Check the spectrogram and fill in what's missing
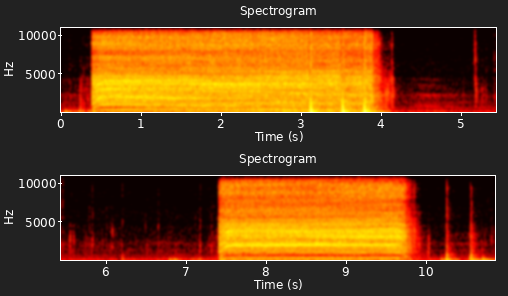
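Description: A cordless power drill drives screws into pre-drilled holes while a motion-sensor solar security light is mounted: two sustained, loud whirring runs of about four and three seconds, separated by quiet, with clicks and knocks around each run.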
